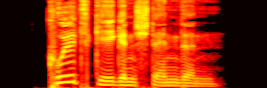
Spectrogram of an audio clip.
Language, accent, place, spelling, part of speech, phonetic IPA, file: German, Germany, Berlin, Kultgegenständen, noun, [ˈkʊltˌɡeːɡn̩ʃtɛndn̩], De-Kultgegenständen.ogg
- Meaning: dative plural of Kultgegenstand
